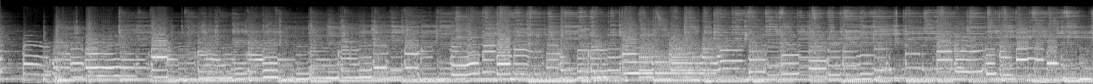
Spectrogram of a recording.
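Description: Instrumental break in a live country-rock song: an electric guitar plays a bending lead line over bass and acoustic rhythm guitar.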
